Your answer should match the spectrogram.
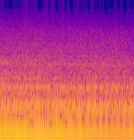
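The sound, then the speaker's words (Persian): A car accelerates and pulls away as the driver hits the gas before its doors are even shut, its engine a loud, continuous low rumble throughout, with no voices. “همین که در ماشین رو باز کردیم و نشستیم قبل از اینکه در رو ببندیم گازش رو گرفت و راه افتاد”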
